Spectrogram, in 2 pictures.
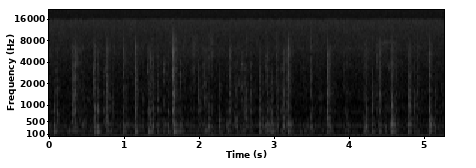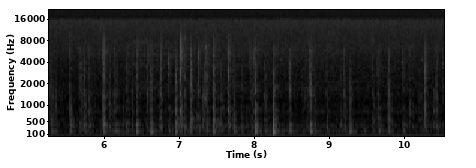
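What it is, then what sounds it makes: Acoustic guitar body tapped with fingertips. Fingertips tap rapidly on the wooden top of a hollow sunburst acoustic guitar lying flat, around the bridge. Many quick, soft knocks come through, each with a short hollow body resonance near 200 Hz that dies away almost immediately, with little high-end brightness.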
